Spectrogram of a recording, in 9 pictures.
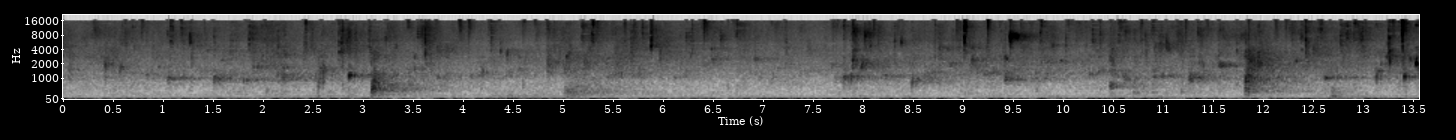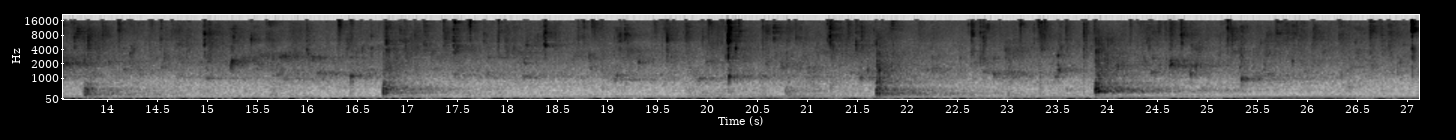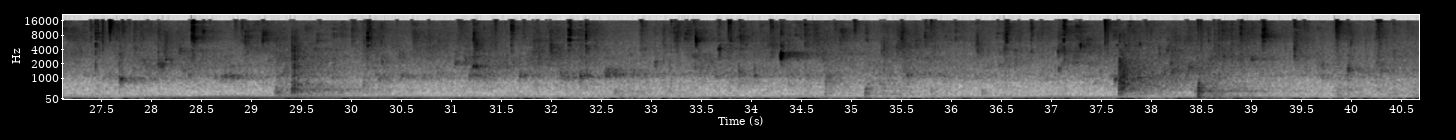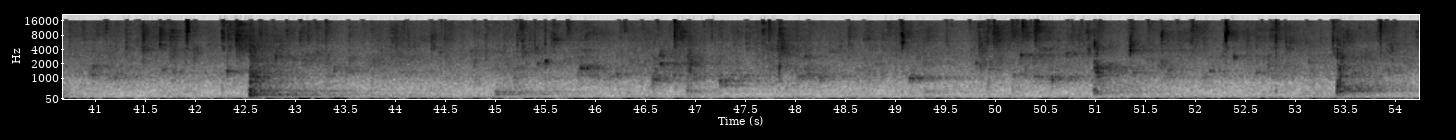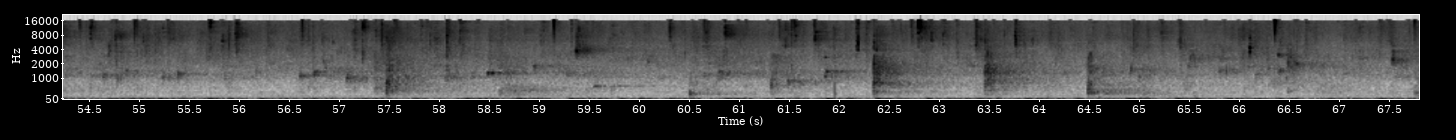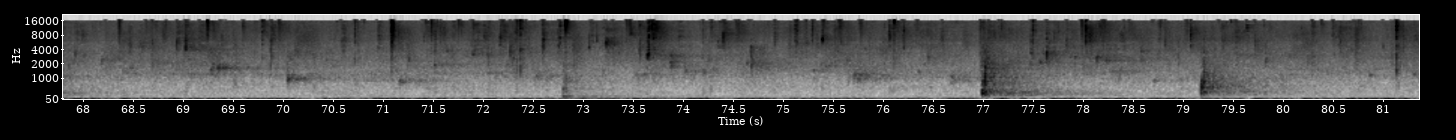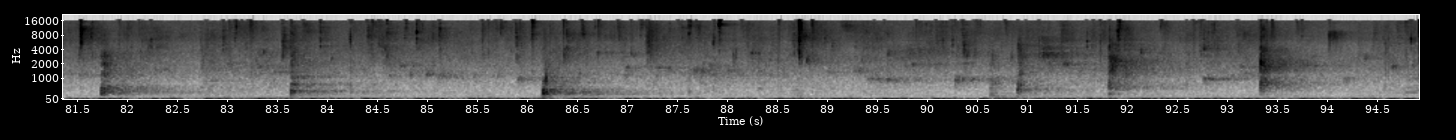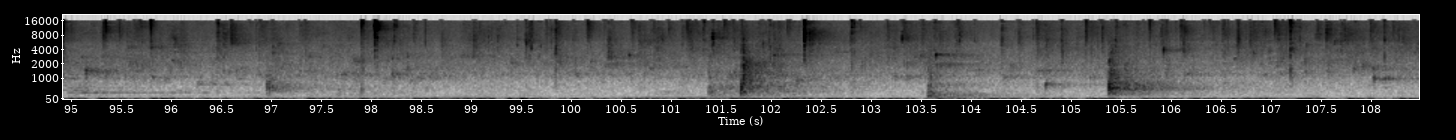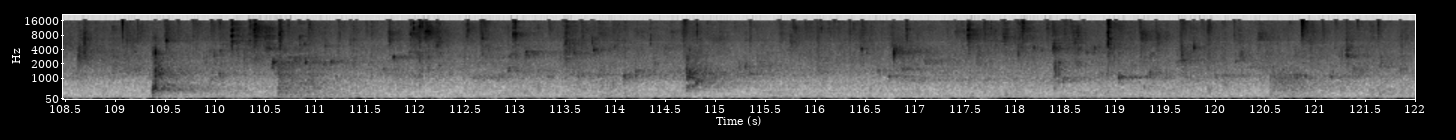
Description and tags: Quarry Tunnel Ambience 3, Echoey Wet Droplets
I am standing in front of a large pool of water. Water falls from the ceiling and makes loud, wet splashes as it hits the surface.
drop, water, cave, droplets, tunnel, mine, ambience, dark, wet, drip, quarry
